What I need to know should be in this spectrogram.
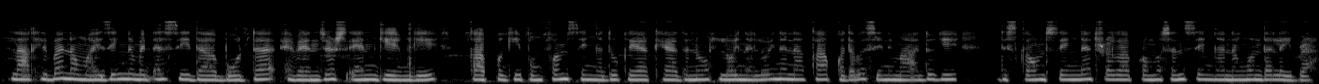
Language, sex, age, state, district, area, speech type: Manipuri, female, 45-60, Manipur, Churachandpur, urban, read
